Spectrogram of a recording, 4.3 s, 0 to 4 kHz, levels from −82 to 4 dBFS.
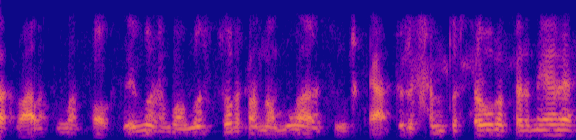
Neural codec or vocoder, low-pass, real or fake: codec, 24 kHz, 3 kbps, HILCodec; 3.6 kHz; fake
